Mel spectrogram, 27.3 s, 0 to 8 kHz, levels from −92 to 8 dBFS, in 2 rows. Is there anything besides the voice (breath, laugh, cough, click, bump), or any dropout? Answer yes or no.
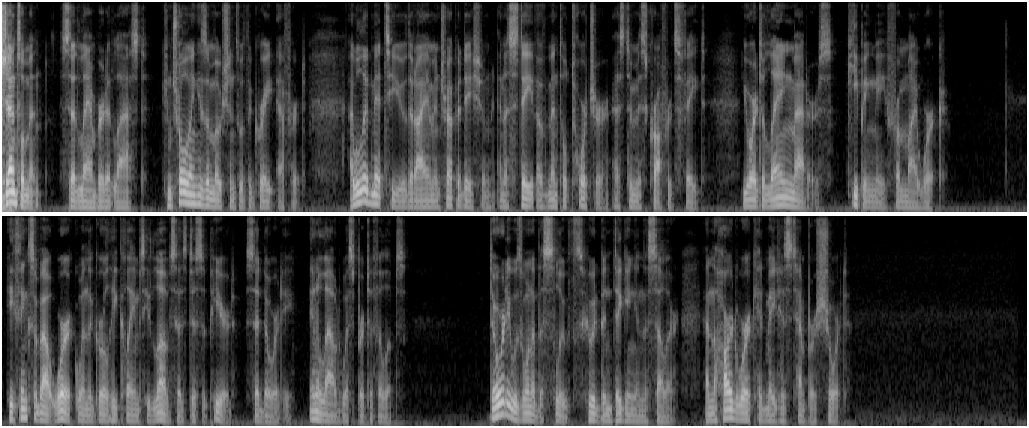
no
